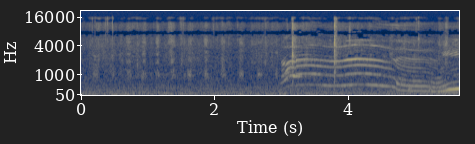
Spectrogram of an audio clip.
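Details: Roadside stray cat wailing in the evening while another cat is present: three seconds of quiet background noise, then a loud drawn-out yowl that holds steady before bending downward into a lower, moaning tail.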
